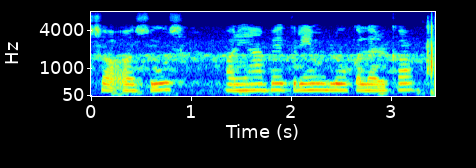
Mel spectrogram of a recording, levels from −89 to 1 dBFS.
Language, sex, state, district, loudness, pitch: Hindi, female, Chhattisgarh, Raipur, -27 LUFS, 225 Hz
